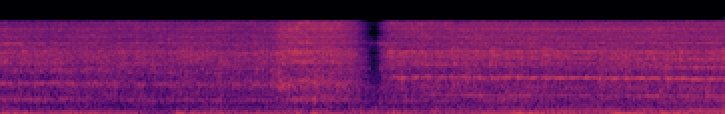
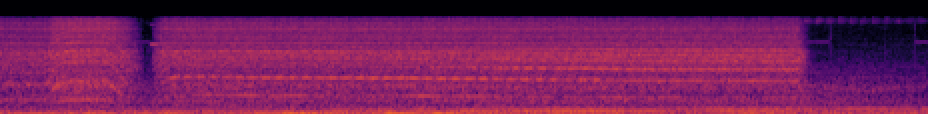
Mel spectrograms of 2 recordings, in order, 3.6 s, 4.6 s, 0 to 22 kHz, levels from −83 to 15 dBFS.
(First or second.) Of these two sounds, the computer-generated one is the first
